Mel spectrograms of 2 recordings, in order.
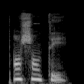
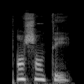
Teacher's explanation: Note the en at the start sounds more like an on, the ch makes a sh sound, and the e with the accent is making an a sound.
